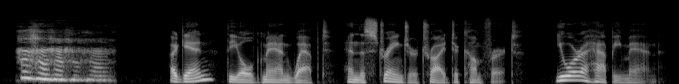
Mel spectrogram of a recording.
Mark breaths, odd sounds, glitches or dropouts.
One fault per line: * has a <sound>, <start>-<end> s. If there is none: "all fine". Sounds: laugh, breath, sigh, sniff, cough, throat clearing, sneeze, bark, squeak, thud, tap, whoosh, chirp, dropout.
* has a laugh, 0.2-1.2 s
